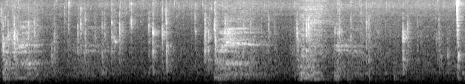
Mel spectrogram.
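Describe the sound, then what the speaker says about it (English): Beer-battered mushrooms crackle and sizzle in hot frying oil, close and fairly quiet, with bursts of spitting bubbles rising and falling as more pieces drop in. "just dip them straight into the batter and drop them into the oil"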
